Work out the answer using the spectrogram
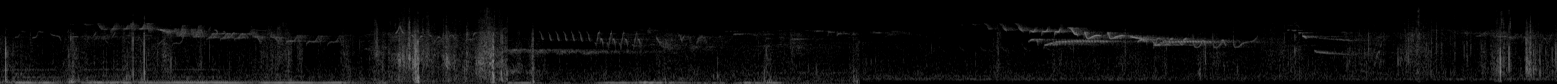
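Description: A songbird singing two descending trilled phrases, with a few sharp clicks between them.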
